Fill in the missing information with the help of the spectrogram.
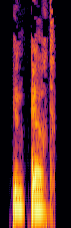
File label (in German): "inert", German; adjectives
